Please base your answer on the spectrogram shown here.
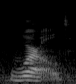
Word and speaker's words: world: go over this one we pronounce this world world okay let's go step by step because I know this one isn't the easiest so so if you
